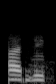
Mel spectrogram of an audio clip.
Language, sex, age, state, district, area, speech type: Punjabi, female, 18-30, Punjab, Hoshiarpur, rural, conversation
